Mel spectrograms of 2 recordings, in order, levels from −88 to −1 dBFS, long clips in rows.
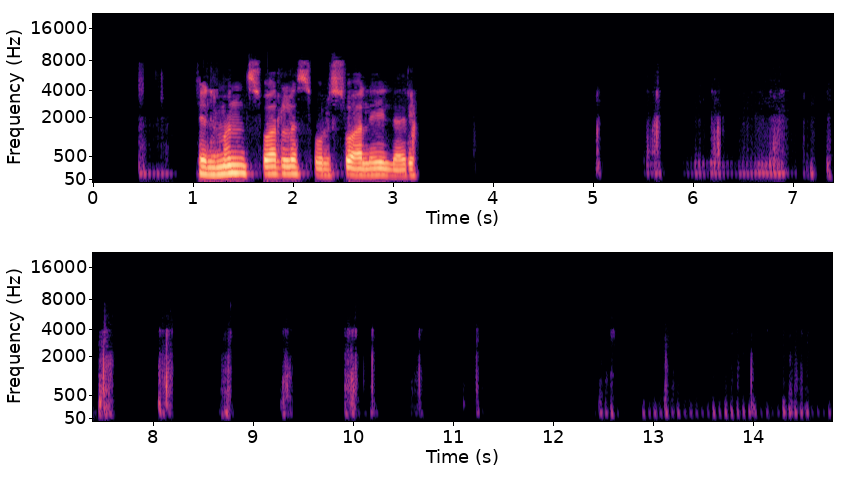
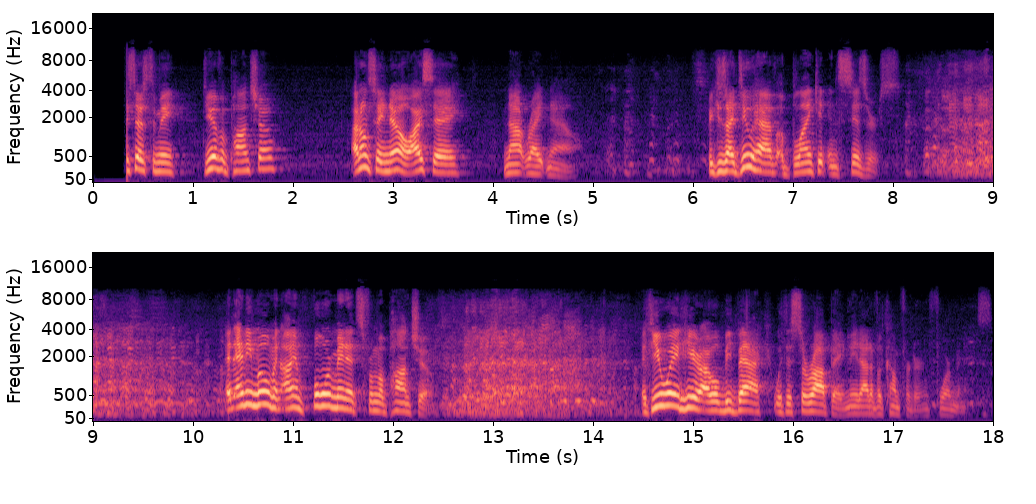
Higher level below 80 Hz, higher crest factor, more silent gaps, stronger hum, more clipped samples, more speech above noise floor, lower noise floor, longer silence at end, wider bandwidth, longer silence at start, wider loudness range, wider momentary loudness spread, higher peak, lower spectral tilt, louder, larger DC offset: first, -64 dBFS vs -70 dBFS; about the same, 20 dB vs 18 dB; neither; neither; neither; first, 43 dB vs 38 dB; about the same, -56 dBFS vs -56 dBFS; first, 11.55 s vs 0.3 s; second, 8.2 kHz vs 10.5 kHz; first, 1.05 s vs 0.35 s; first, 11 LU vs 6 LU; first, 28 LU vs 20 LU; about the same, 0 dBFS vs 0 dBFS; first, -7.5 dB/octave vs -5 dB/octave; first, -14 LUFS vs -18 LUFS; neither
